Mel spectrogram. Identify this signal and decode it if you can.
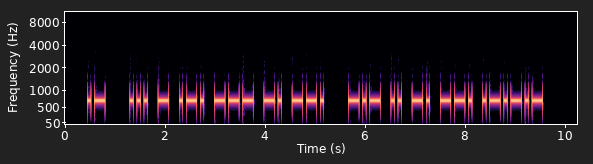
Morse code, heard as a keyed tone, about 17 wpm, 700 Hz. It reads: A STRONG KING.
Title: Sentences from Top 1000 Words - Review Part 3 - 17wpm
